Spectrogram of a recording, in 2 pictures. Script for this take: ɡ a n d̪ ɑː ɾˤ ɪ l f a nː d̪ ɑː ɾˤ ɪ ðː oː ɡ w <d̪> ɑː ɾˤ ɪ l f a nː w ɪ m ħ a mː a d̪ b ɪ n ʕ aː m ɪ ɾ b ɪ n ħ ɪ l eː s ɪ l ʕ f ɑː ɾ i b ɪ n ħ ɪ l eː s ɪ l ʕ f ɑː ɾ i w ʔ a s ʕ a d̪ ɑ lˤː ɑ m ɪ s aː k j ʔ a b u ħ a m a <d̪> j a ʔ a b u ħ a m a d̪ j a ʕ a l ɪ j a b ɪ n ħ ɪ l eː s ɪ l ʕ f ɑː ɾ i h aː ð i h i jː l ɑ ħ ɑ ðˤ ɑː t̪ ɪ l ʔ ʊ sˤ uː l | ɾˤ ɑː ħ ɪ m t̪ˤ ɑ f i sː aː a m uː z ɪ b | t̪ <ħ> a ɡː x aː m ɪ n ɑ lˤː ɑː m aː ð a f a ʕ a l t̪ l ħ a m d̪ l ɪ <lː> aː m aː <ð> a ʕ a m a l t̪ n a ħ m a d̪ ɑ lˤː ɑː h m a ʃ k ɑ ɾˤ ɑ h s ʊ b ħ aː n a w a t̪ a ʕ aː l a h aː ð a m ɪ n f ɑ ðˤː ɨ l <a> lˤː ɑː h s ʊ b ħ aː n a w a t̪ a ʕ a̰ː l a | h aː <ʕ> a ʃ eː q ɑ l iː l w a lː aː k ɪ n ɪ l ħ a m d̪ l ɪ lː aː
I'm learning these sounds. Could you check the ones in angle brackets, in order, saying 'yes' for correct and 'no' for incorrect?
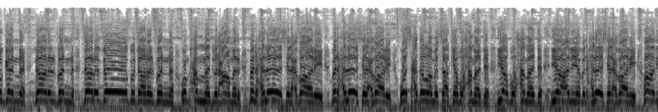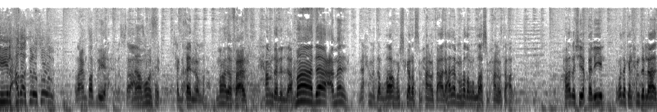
yes, yes, yes, yes, yes, no, no

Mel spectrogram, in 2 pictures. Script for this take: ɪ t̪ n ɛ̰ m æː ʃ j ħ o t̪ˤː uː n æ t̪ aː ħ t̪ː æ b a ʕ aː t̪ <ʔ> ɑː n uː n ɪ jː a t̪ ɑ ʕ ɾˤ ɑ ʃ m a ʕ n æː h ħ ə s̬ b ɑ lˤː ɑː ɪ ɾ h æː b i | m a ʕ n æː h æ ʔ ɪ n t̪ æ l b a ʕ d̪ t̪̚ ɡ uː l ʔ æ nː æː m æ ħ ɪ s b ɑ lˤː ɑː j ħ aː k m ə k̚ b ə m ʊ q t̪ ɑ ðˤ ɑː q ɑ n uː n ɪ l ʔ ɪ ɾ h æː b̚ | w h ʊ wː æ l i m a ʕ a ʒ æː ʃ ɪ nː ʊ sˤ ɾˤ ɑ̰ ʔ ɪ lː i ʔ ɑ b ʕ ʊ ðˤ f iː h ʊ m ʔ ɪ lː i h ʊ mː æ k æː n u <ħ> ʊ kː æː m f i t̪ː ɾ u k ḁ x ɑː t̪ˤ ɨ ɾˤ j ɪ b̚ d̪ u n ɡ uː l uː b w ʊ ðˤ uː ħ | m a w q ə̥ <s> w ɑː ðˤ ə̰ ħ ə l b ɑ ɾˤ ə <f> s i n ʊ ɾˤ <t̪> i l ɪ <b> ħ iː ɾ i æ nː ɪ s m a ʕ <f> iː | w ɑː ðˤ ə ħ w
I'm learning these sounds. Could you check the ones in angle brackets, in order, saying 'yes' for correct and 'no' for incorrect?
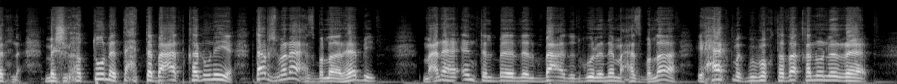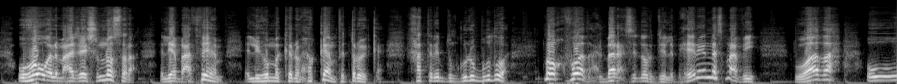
no, yes, no, no, no, yes, yes

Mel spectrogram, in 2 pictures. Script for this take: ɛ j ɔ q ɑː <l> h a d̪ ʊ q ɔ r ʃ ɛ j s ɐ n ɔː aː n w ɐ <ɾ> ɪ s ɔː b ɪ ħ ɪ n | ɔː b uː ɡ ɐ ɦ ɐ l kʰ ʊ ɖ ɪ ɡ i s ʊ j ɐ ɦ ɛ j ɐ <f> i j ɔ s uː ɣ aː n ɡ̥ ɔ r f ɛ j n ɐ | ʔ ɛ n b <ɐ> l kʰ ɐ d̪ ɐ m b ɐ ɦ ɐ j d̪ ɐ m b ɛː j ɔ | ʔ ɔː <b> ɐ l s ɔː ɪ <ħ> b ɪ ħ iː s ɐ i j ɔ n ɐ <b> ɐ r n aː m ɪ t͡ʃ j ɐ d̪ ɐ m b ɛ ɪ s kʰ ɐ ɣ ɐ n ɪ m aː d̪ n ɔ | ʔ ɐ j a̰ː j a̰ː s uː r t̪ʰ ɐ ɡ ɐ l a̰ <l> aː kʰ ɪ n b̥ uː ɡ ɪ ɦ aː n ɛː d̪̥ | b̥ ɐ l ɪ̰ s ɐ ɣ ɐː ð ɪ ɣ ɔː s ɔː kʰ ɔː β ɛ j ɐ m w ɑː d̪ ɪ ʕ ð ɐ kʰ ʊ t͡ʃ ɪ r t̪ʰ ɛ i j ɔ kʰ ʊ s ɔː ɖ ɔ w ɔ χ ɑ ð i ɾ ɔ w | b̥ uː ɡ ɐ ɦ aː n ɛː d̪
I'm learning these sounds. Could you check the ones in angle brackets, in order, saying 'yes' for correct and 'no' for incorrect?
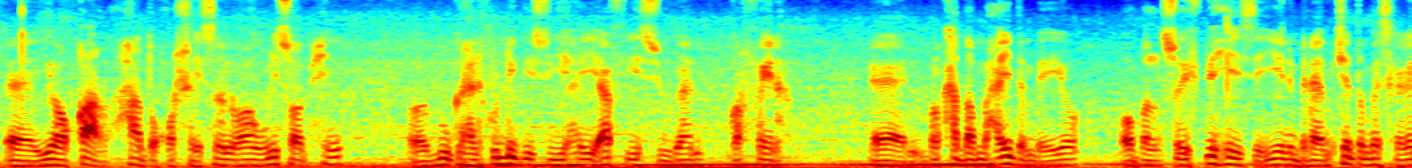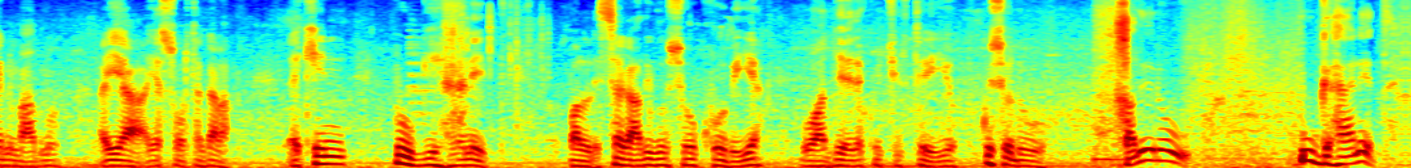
no, no, yes, yes, yes, no, yes, yes

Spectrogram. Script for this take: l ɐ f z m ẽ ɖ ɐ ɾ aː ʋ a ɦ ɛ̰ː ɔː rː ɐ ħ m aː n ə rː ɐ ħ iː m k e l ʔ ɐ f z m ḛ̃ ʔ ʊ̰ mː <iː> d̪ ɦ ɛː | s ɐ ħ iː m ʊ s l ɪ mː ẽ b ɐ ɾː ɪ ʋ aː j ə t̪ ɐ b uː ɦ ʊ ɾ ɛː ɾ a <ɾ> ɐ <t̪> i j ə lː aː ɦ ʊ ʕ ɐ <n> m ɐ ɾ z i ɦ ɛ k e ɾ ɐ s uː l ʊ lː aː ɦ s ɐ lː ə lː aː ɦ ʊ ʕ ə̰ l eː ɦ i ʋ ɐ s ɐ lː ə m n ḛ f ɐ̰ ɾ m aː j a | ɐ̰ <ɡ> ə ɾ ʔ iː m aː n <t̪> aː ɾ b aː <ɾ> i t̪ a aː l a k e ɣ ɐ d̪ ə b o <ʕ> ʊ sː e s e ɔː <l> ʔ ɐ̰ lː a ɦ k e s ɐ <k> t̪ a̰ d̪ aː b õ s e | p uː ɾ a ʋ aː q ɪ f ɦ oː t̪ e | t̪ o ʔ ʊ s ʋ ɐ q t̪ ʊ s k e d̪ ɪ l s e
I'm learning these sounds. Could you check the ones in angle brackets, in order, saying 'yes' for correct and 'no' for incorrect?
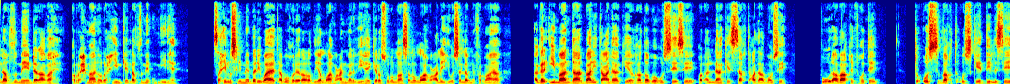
yes, yes, no, yes, yes, no, yes, no, no, no

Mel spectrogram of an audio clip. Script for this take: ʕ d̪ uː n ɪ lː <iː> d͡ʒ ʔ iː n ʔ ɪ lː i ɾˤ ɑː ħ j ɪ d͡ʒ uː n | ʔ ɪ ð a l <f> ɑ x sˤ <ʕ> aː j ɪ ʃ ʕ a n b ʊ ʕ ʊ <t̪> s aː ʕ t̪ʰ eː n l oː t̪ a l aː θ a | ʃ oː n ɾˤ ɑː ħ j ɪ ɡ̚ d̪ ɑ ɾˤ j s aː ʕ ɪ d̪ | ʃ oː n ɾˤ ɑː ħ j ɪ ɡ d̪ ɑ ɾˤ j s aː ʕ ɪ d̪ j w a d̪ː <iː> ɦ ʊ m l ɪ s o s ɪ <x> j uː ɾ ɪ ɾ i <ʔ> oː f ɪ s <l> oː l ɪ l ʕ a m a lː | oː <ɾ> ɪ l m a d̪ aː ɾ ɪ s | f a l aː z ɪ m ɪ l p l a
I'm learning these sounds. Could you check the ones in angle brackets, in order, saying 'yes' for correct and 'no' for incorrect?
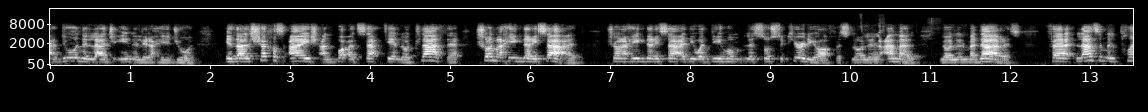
no, no, yes, no, yes, no, yes, yes, no

